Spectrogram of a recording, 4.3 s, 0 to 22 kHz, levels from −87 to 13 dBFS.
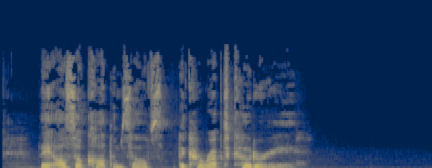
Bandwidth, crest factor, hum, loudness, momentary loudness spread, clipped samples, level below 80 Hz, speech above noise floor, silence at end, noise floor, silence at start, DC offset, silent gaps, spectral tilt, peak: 16 kHz; 18 dB; none; -18 LUFS; 7 LU; under 0.1%; -58 dBFS; 50 dB; 1.3 s; -68 dBFS; 0.05 s; under 0.1%; none; -4.5 dB/octave; -2 dBFS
